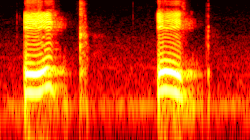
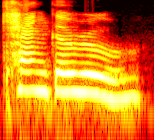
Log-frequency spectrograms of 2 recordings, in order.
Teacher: The difference between G and K is G doesn't have wind, but K you have to have wind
